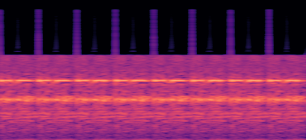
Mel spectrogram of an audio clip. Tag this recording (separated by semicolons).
annoying; loopable; beeps; electric; effect; Computer; processing; sound; Repeating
